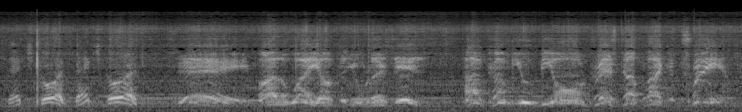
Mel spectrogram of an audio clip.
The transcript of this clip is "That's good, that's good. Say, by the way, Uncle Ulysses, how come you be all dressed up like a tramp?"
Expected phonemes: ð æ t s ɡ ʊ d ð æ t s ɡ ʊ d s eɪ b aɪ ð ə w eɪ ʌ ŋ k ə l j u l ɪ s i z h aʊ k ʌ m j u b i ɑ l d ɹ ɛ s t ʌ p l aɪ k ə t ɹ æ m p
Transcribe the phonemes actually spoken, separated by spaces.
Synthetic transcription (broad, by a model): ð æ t s ɡ ʊ d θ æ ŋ s ɡ ʊ d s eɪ b aɪ ð ə w eɪ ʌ k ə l j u l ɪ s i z h aʊ k ʌ m j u b i ɑ l d ɹ ɛ s t ʌ p l aɪ k ə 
